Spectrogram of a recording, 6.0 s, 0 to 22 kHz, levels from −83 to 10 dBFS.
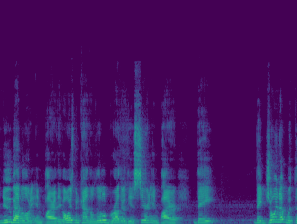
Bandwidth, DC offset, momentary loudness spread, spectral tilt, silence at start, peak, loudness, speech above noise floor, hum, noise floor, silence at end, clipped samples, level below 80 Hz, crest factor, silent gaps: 15.5 kHz; under 0.1%; 10 LU; -4.5 dB/octave; 0 s; -6 dBFS; -24 LUFS; 31 dB; none; -55 dBFS; 0 s; under 0.1%; -64 dBFS; 18 dB; none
